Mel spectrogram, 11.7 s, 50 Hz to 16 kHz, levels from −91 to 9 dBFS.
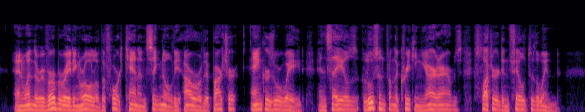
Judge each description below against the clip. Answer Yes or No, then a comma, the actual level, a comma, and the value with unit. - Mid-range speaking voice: No, low, 110 Hz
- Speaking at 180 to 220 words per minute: No, average, 160 wpm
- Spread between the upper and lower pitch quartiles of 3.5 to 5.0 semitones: No, average, 3.1 semitones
